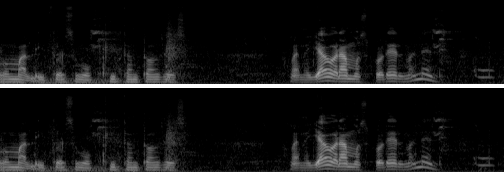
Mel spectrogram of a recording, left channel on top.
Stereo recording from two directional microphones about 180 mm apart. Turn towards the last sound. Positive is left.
turn(degrees=0)  # may be behind; listen again after turning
